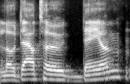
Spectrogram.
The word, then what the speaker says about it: Laudato Deum: launch of, I'm going to get this right, Laudato Deum. Is that correct? Did I get the pronunciation right?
